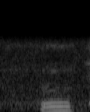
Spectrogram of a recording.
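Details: Female pet dog snoring in her sleep indoors, a human-like snore: one low, buzzy, droning snort lasting about a third of a second, steady in pitch, after near silence.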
